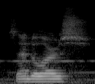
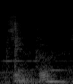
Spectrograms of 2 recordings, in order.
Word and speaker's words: Xanathar: Reliquary, you have access to basically any spell that is 4th level or lower, including ones that are in Zandalar's. Cool. Um, Xanathar?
